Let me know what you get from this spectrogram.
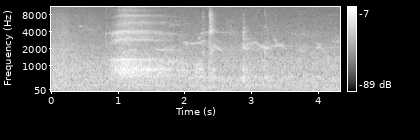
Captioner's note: sighs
